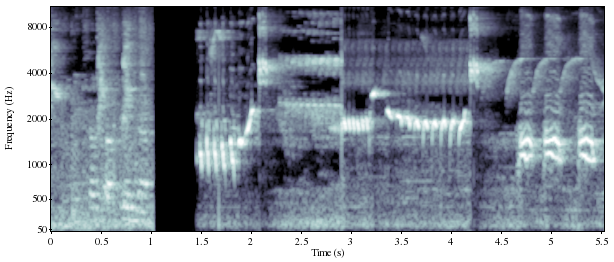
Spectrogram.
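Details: Actively singing white-rumped shama in a tutor recording: fast rattling trills, a run of evenly spaced whistled notes, and a brief break before bright slurred whistles return. The background is otherwise fairly clean.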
